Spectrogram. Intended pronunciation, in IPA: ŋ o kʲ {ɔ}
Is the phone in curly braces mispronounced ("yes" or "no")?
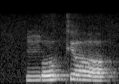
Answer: no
